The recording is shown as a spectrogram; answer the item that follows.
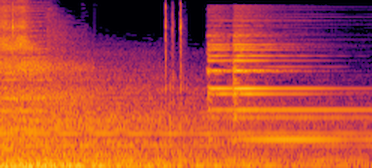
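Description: Subscribe-button sound effects over the news channel's outro music: the music dies away, two quick mouse clicks sound a little after a second in, then a notification bell chime rings on.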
